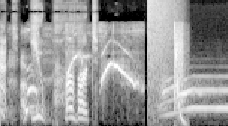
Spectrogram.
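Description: A cartoon character chatters and squawks in a high, shrill voice.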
